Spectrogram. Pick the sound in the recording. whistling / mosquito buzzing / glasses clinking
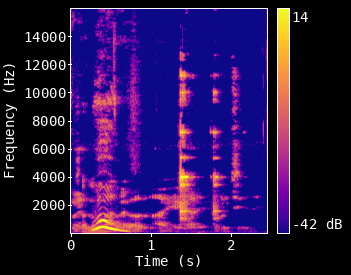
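glasses clinking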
